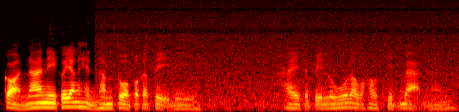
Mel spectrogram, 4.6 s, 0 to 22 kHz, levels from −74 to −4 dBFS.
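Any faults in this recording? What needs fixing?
Nothing here needs fixing, as no fault can be heard in the speech. The room noise in the background rises by about 24 dB around a second in and then sits about 19 dB below the voice, which is part of the recording rather than a system problem.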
